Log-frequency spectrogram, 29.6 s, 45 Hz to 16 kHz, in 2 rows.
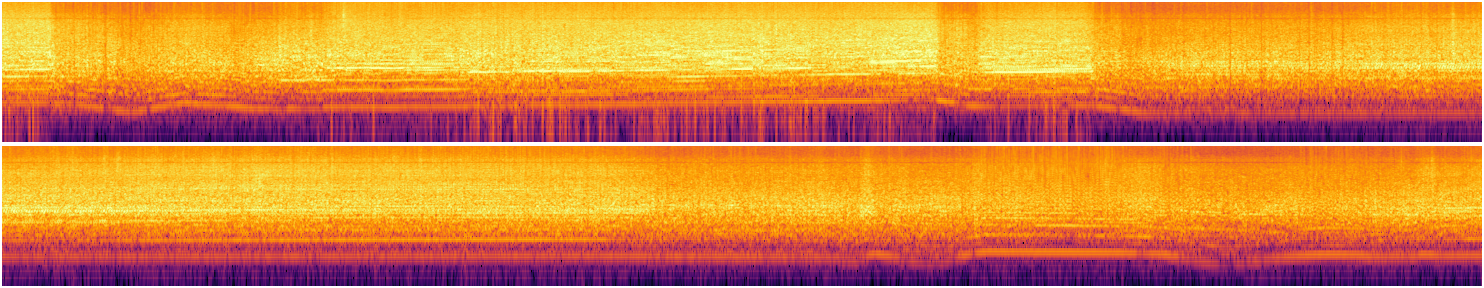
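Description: Peugeot 106 GTi's 1.6-litre 16-valve four-cylinder on Jenvey throttle bodies, heard from inside the cabin, running hard at high revs around the track. The engine note dips and climbs again several times. About a third of the way in it drops to a steadier, lower drone.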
